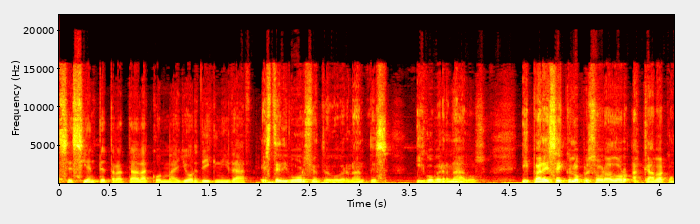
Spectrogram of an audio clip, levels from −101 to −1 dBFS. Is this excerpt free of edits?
no; 1 cut; at 2.0 s

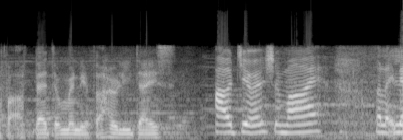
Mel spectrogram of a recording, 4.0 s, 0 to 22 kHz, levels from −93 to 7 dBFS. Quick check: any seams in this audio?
yes; 1 cut; at 1.8 s

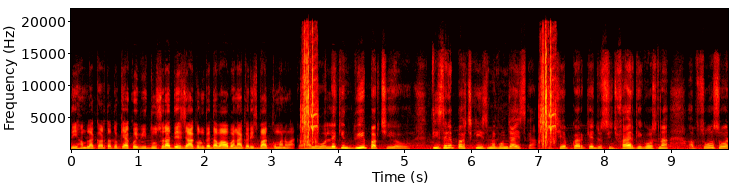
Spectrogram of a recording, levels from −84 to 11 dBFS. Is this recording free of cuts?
no; 2 cuts; at 3.2 s, 7.0 s

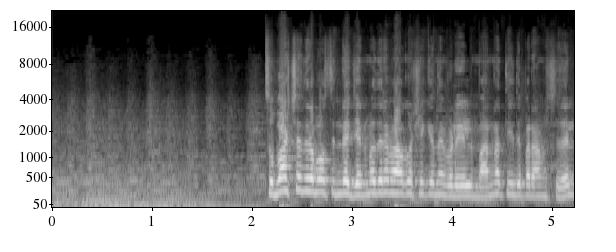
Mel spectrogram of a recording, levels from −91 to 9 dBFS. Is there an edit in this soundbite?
yes; 1 cut; at 2.1 s

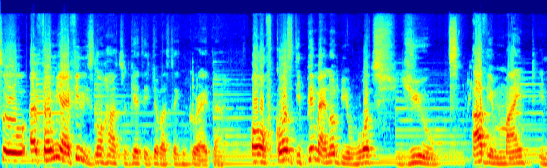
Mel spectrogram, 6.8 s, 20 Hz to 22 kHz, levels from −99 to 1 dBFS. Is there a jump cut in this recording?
no; 0 cuts

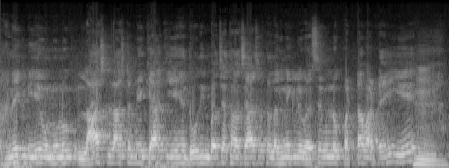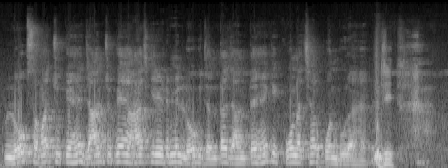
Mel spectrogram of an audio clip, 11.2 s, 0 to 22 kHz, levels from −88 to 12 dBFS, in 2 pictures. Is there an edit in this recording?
yes; 1 cut; at 10.3 s

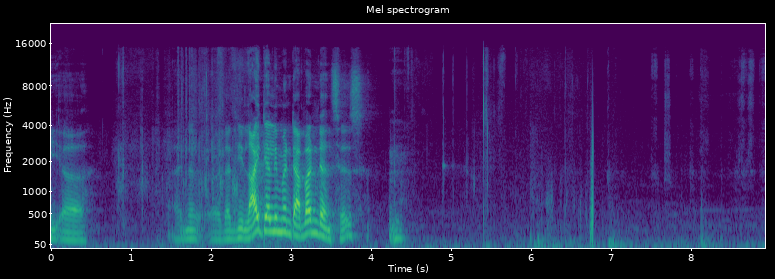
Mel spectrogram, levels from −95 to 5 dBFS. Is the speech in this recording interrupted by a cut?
no; 0 cuts

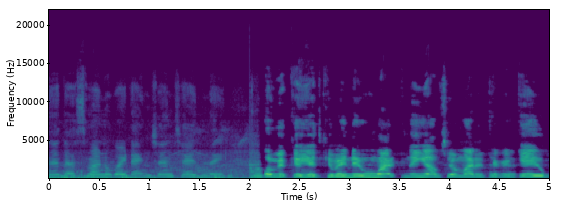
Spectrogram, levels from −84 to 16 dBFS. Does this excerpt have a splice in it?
yes; 1 cut; at 1.9 s

